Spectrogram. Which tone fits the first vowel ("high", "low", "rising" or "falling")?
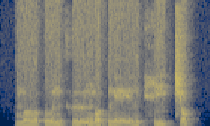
low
